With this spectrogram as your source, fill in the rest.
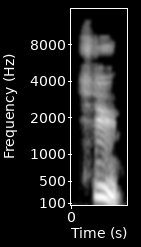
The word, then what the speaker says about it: tu: You have to tie the O with your lips rounded. U. U. What French used to say tu. Tu. That is you singular. U. That is, for example, tu. Tu.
